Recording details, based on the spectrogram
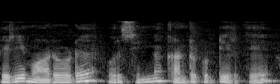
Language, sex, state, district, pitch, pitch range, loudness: Tamil, male, Tamil Nadu, Nilgiris, 110 Hz, 105-140 Hz, -20 LUFS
